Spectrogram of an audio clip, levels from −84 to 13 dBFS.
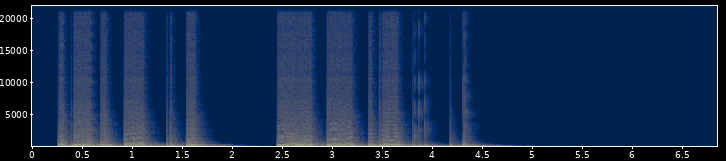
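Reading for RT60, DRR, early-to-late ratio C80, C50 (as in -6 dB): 0.40 s, -1.5 dB, 16.0 dB, 11.0 dB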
